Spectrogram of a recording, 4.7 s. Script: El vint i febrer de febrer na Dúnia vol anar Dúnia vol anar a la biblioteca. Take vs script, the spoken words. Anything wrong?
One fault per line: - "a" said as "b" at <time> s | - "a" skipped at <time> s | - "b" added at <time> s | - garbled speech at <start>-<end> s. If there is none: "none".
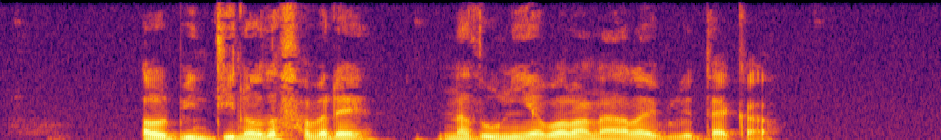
- "febrer" said as "nou" at 1.2 s
- "Dúnia vol anar" skipped at 3.1 s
